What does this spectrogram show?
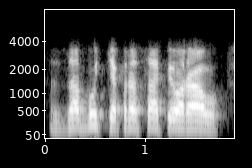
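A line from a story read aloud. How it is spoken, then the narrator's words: Plain. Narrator (Russian): сказала Нила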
